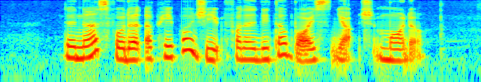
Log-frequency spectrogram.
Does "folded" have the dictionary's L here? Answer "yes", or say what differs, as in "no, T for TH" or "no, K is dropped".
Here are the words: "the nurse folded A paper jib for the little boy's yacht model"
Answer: no, L is dropped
